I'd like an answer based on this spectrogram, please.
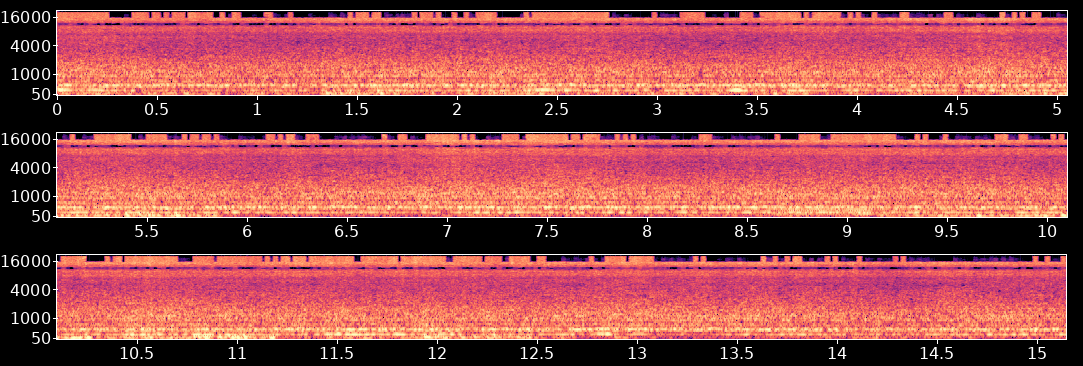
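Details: Bees gather at a feeder outdoors on a small farm, humming in an unbroken, even drone for the whole stretch. The wingbeat tone holds steady, with only gentle rustles and no people or music.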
